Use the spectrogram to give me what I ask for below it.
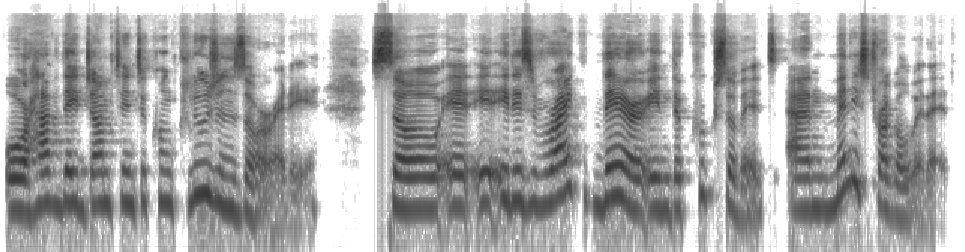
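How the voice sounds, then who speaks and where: With a mid-range voice and a somewhat slow delivery, a Finnish woman in her forties gives a live-streamed talk as a psychologist and leadership coach. She is friendly, slightly formal in wording, and frequently restarts or says um.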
